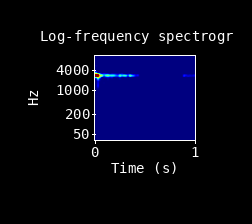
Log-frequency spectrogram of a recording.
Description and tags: Short beep sound.
Nice for countdowns or clocks.
But it can be used in lots of cases.
beep, beeping, bit, computer, counter, digital, f, hit, menu, select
